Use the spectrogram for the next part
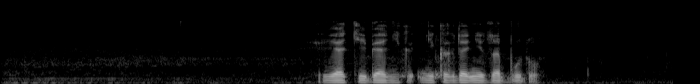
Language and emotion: Russian, neutral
